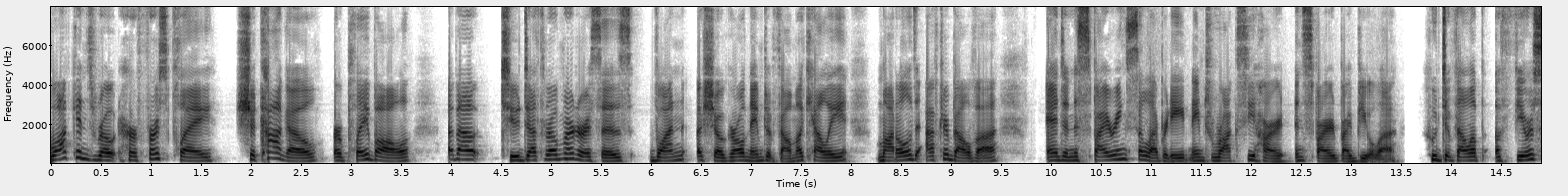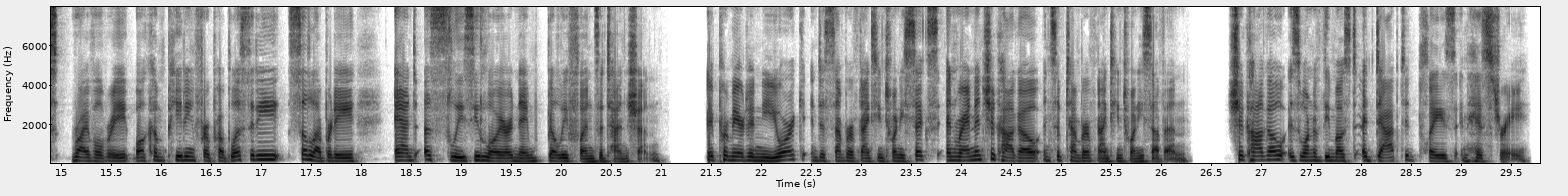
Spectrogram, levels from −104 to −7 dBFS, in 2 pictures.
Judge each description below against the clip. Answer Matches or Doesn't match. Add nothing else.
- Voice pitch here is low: Doesn't match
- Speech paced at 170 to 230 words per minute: Doesn't match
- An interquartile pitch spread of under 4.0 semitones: Doesn't match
